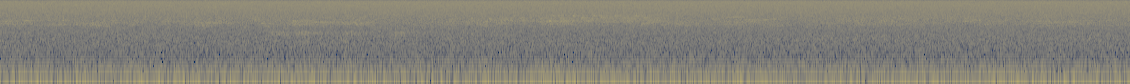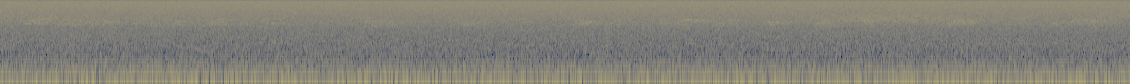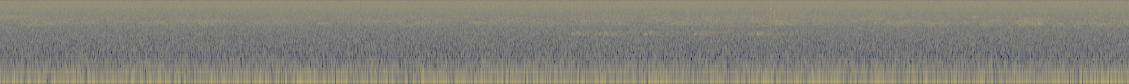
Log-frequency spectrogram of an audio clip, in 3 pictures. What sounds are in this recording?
Red-eyed Vireo, American Crow, Ovenbird, Eastern Wood-Pewee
